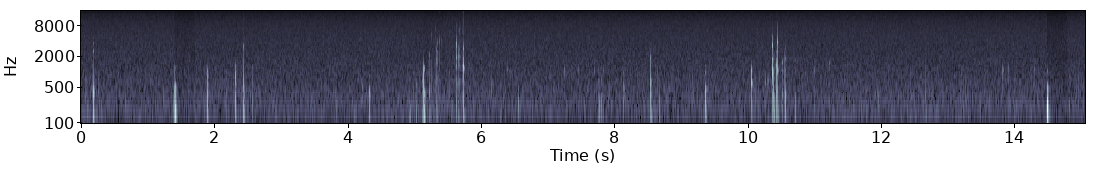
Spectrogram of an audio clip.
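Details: Scattered brief gurgles and clicks over a quiet background during the stretch where water and air take effect; ordinary bowel sounds during digestion.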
